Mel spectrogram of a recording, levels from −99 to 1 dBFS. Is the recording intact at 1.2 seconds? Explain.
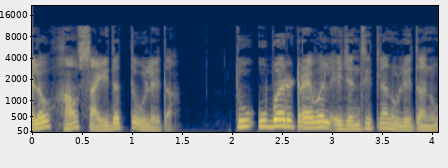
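No. MP3 compression runs through the whole clip, including 1.2 s: the speech sounds watery and stops at 11.2 kHz, likely from an encoder starved of bits, fitting about 48 kbps.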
